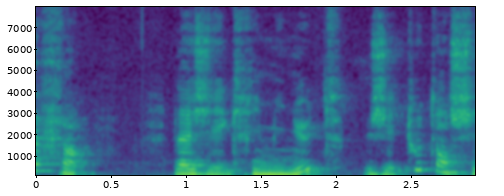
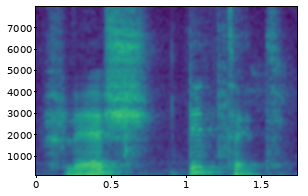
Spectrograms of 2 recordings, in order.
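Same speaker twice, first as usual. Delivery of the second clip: "flèche et tête" very slow, each word stretched; slow, careful teacher demonstration; model words drawn out; much slower than usual. Shown as a demonstration. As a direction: present "flèche" and "tête" slowly as examples. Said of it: "J'ai repris ces deux mots".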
